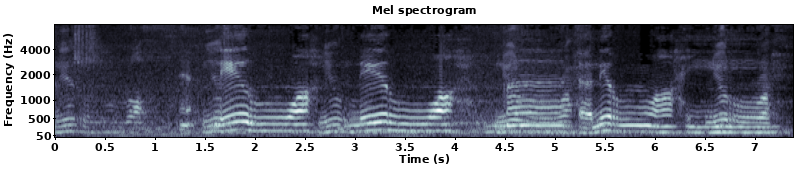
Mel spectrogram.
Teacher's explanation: Cuma dia kurang ditakrir, kemudian di huruf ro yang kedua dia langsung setelah ni ini dia langsung masuk ro-nya itu langsung tebal. Harusnya tipis dulu. Nir baru ro-nya tebal.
